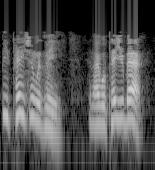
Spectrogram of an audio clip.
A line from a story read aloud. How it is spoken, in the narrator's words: His fellow servant begged him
